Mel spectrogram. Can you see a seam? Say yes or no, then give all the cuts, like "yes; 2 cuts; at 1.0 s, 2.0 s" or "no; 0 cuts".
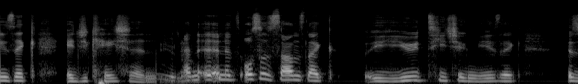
yes; 1 cut; at 1.6 s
